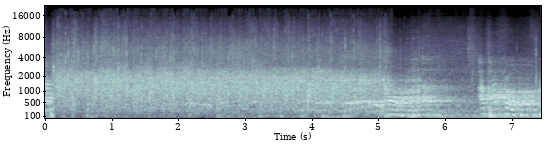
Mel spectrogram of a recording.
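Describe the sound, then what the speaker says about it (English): An audience at a DevFest tech community event in Bamenda claps steadily in sustained, dense applause, dipping briefly near the end before swelling again. "Please, a round of applause"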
